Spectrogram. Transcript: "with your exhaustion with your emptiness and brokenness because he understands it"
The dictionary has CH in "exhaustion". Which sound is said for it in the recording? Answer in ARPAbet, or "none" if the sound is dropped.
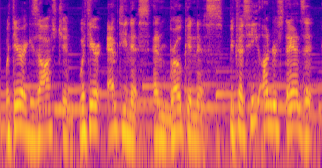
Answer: CH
